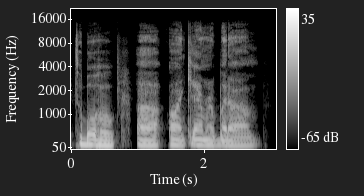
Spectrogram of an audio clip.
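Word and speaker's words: Togo: like tooo yeah and I said it right I want to make sure I say it right to too they was getting on us for saying it like toogo they was getting on us for saying so I want to say tooo uh on camera but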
